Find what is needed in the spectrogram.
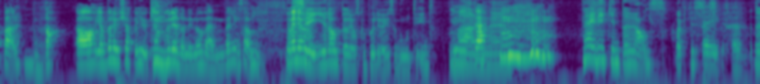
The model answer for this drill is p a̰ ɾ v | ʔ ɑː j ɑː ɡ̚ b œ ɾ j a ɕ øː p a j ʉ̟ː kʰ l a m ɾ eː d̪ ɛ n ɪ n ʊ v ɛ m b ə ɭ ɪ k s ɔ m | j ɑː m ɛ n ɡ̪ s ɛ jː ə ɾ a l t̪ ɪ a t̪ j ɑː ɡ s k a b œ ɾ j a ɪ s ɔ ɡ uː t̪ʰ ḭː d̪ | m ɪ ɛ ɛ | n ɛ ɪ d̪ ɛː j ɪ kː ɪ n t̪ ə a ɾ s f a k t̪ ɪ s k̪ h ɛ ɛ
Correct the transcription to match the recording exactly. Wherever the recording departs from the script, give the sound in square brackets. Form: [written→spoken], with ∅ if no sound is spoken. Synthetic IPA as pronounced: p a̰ ɾ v | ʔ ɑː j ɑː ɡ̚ b œ ɾ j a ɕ øː p a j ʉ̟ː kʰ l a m ɾ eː d̪ [ɛ→a] n ɪ n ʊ v ɛ m b ə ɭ ɪ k s ɔ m | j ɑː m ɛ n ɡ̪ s ɛ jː ə ɾ a l t̪ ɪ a t̪ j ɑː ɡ s k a b œ ɾ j a ɪ s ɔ ɡ uː t̪ʰ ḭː d̪ | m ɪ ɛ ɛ | n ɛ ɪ d̪ [ɛː→ɛ] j ɪ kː ɪ n t̪ ə a [ɾ→l] s f a k t̪ ɪ s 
